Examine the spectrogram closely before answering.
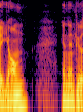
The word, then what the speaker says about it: Jung: Like I listen to a book and people say Jung. Then people say young, and then people say young. And I can already pronounce the word young, so I'm going to just say that.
